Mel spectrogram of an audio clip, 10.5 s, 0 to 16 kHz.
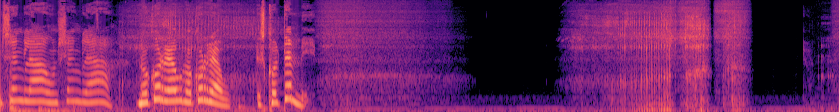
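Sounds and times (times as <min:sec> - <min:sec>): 
speech: 0:00.0 - 0:04.0
low steady hum: 0:00.0 - 0:07.6, 0:09.4 - 0:10.4
giant snoring loudly and deeply: 0:01.4 - 0:05.8, 0:07.0 - 0:09.4.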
